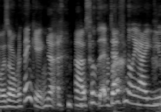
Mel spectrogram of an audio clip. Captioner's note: laughs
